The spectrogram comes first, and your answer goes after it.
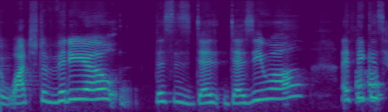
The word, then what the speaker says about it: Desigual: Yes, this is I looked up how to pronounce it and I watched a video. This is Desigual, I think Uh-huh.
